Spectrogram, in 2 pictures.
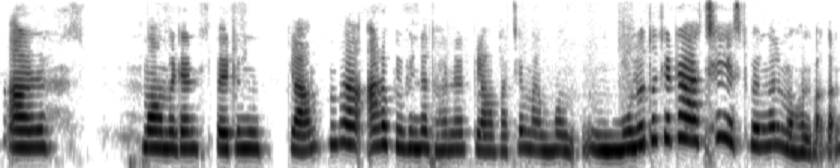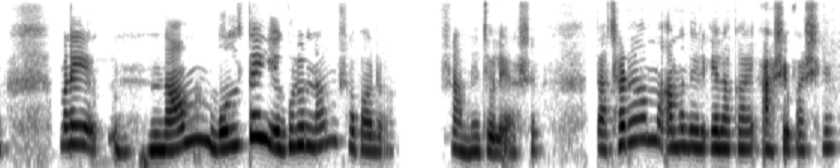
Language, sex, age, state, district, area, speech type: Bengali, female, 18-30, West Bengal, Dakshin Dinajpur, urban, spontaneous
